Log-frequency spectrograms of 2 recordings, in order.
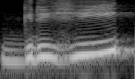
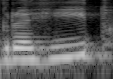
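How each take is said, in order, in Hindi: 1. पहला अक्षर 'gri' जैसा सुनाई देता है। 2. पहला अक्षर 'gra' जैसा सुनाई देता है। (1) "गृहीत ना होकर क्या होता है" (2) "ग्रहीत शब्द ध्यान रखिएगा शुद्ध होता है"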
